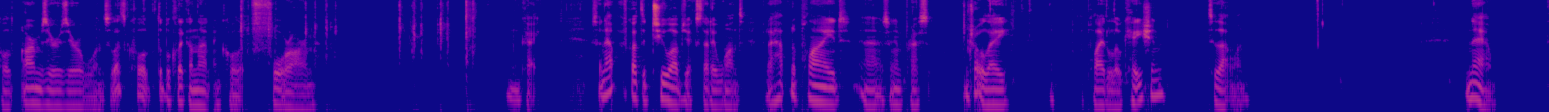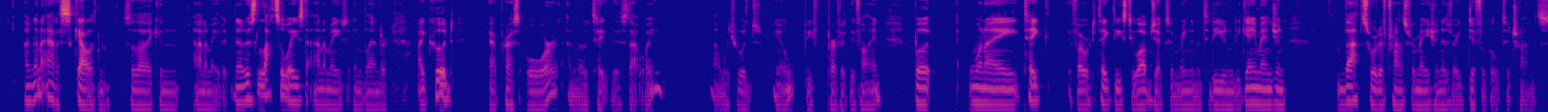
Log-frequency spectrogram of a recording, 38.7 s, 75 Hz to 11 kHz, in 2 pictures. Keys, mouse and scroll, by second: 0.7-1.3 scroll down 1, 1.3 click, 1.7-15.3 drag, 5.9 Return, 12.1 ctrl+a, 16.7-26.7 drag, 25.8 r, 28.7 click, 28.7 right click.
